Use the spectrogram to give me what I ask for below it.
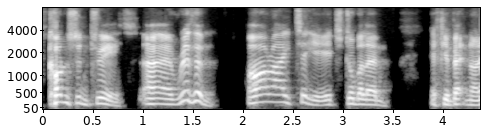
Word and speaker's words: Rithmm: Start a free 7-day trial and start winning your NBA player props with Rhythm, available wherever you get your reps. That is spelled RITHMM.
